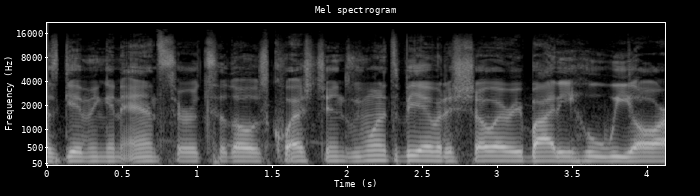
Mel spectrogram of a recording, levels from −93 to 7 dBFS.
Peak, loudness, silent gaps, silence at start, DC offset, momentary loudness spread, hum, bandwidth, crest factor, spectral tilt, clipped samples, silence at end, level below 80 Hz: -8 dBFS; -28 LUFS; none; 0 s; under 0.1%; 6 LU; none; 16 kHz; 20 dB; -5 dB/octave; under 0.1%; 0 s; -68 dBFS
